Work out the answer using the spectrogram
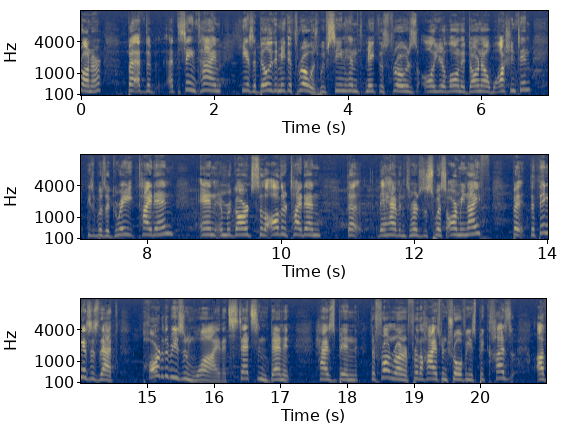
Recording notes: Live from Ivy Park Sports Bar and Grill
